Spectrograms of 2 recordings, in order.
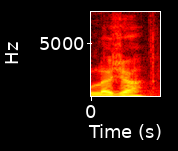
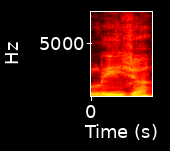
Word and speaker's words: leisure: Again, you can scroll through them at your leisure, or leisure as the Americans say.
